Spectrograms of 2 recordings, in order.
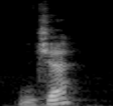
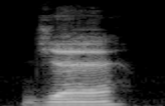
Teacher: We're comparing the jim in the short fatha and the long fatha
